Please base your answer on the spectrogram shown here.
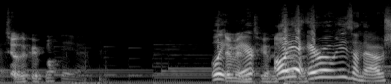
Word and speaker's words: Aero: I think Arrow's on there. Ariel. No, Arrow. AERO. And then Newers now. Two other people. Yeah. Wait, Arrow is on there.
